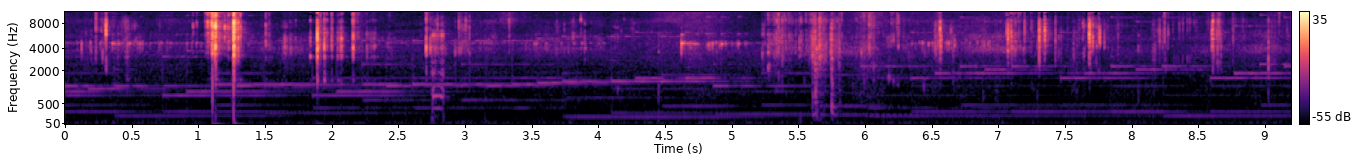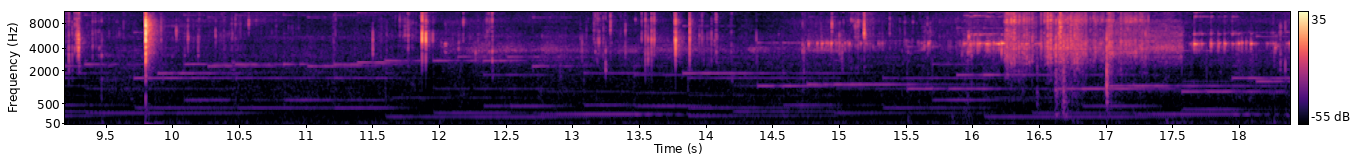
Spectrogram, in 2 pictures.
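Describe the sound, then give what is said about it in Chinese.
Crunchy bites of a small mouthful of something too hard to break apart by hand, followed by wet chewing and soft squishing, with a few sharp cracks, while faint tonal background music plays underneath; no one speaks. “自己是掰不动的，我要咬一口。它咬个小口口，它咬个小口。”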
